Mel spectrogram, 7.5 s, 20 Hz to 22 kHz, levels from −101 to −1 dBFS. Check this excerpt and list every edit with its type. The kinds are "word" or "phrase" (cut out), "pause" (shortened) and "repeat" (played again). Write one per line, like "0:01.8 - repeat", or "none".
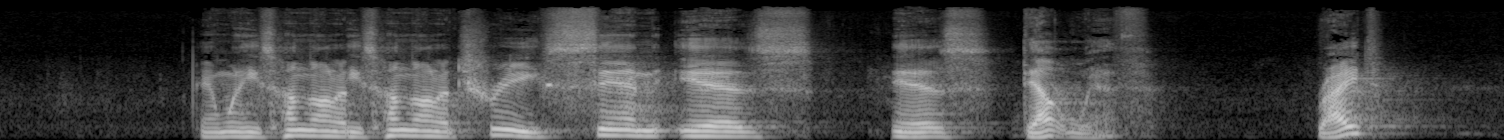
0:01.7 - repeat
0:04.5 - word
0:05.0 - pause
